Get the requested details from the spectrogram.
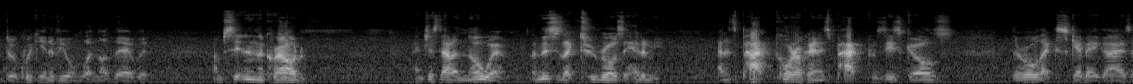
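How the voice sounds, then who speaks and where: Thirties guy from australia, lowish but really bright voice, chill and blunt. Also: fairly even intonation, brisk, a little hiss or hum, poor audio. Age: 30s. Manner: laid-back, blunt, laughs easily. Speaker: podcast guest. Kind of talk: casual chat.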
